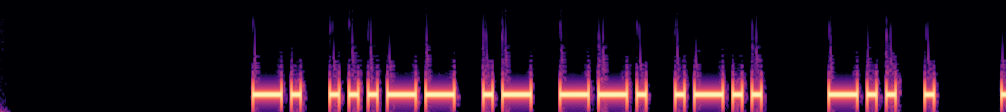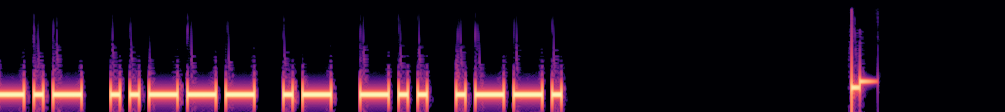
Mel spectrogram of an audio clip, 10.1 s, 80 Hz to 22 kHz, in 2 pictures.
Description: Morse code, heard as a keyed tone, about 25 wpm, 700 Hz. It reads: N3AGL DE K2ADP
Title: USA Callsign DE Callsign - 5 Characters - 25wpm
